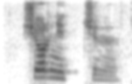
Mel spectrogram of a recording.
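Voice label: "сёрнитчыны", Komi, female; kpv audio dict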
